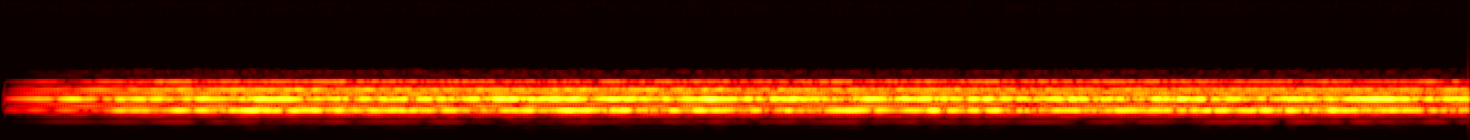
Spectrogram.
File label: Atmosphere Sound C Pad; Interstellar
